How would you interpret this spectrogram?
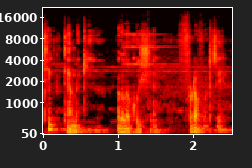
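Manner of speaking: unvoiced quiet aside; hushed whisper. Real, not acted. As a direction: whisper it to the class. Teacher moves on in a whisper.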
